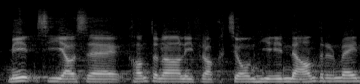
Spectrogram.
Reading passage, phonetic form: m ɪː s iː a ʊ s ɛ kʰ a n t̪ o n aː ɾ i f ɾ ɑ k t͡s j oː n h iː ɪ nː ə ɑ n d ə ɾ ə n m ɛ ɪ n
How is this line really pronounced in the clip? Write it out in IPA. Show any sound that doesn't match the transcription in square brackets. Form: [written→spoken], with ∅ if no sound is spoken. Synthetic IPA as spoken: m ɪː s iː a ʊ s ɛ kʰ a n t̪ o n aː [ɾ→l] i f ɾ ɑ k t͡s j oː n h iː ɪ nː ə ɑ n d ə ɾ ə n m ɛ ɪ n

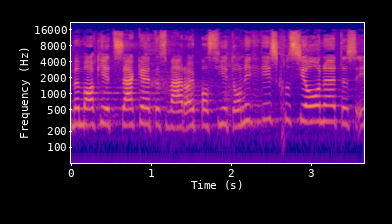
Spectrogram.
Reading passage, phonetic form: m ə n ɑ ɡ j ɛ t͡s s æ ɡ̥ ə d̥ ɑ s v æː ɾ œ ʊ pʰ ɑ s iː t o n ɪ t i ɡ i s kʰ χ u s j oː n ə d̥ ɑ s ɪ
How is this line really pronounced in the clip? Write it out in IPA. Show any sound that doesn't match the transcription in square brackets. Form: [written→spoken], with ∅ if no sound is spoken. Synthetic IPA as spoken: m ə [n→m] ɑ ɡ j ɛ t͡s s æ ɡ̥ ə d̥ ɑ s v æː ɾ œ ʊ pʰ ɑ s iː t o n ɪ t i [ɡ→d] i s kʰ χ u s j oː n ə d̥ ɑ s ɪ

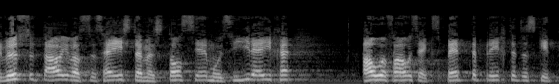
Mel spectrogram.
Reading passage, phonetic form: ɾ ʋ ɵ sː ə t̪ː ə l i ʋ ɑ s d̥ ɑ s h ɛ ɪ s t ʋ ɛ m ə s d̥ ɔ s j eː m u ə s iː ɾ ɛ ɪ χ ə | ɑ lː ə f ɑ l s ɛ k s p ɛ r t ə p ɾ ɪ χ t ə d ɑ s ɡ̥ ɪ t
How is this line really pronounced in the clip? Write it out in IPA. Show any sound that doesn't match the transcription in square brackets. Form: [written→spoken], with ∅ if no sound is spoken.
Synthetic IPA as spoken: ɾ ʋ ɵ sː ə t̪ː [ə→ɑ] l i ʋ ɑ s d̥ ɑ s h ɛ ɪ s t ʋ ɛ m ə s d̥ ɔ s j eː m u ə s iː ɾ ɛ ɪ χ ə | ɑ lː ə f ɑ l s ɛ k s p ɛ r t ə p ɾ ɪ χ t ə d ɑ s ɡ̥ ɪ t

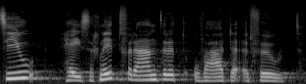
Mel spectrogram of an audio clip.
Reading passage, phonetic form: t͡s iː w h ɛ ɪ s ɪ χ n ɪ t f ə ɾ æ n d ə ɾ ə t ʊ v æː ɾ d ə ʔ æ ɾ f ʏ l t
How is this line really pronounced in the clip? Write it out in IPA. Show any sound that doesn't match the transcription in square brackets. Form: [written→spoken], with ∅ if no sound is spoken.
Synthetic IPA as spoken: t͡s iː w h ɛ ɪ s ɪ χ n ɪ t f ə ɾ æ n d ə ɾ ə t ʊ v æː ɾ d ə ʔ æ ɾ f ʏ l t

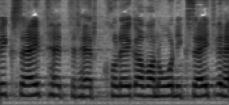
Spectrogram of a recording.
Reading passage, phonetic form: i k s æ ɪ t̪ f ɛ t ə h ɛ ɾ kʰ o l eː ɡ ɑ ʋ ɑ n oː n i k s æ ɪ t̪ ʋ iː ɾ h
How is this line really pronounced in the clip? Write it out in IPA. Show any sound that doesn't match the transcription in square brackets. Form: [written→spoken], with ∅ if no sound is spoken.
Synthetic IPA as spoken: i k s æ ɪ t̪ [f→h] ɛ t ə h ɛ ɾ kʰ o l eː ɡ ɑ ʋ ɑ n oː n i k s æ ɪ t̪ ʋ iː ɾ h

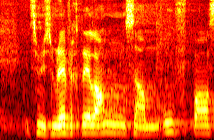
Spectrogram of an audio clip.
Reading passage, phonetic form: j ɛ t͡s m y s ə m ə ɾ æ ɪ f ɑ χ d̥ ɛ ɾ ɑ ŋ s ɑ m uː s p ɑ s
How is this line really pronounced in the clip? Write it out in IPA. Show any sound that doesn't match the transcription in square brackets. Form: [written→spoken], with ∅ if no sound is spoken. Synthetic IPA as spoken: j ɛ t͡s m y s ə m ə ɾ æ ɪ f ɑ χ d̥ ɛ [ɾ→l] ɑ ŋ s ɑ m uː [s→f] p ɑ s

